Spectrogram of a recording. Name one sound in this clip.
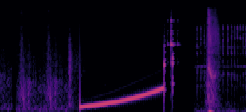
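A rising electronic tone plays as a fishing cast charges up.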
